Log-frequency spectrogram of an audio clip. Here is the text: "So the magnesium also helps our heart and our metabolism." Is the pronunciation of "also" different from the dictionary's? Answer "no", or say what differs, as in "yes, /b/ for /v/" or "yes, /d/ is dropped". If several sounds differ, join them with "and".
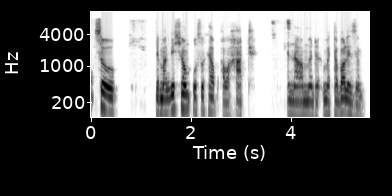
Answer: no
